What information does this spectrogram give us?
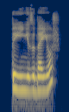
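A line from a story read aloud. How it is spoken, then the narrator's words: Skeptical snort. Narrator (Russian): Вадим хмыкнул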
